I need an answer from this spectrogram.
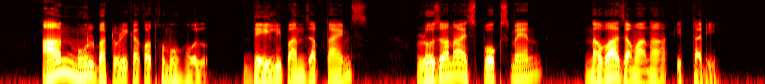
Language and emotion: Assamese, neutral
